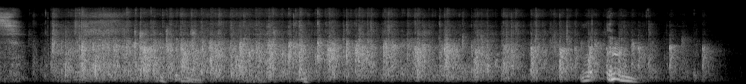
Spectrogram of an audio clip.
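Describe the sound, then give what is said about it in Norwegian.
A crowd applauds warmly for about seven seconds to welcome a guest at the ninth edition of the Synopsis interview series, a dense steady patter of many hands with a few whoops and voices mixed in, before the clapping quickly dies away. “Gjerne en varm applaus.”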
